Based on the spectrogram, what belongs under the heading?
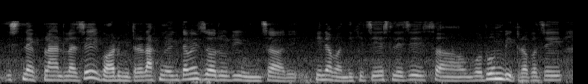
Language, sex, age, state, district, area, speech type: Nepali, female, 30-45, West Bengal, Jalpaiguri, urban, spontaneous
